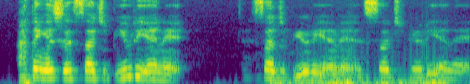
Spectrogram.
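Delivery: tearful, choked up, right on the edge of crying. Responding to another speaker's words, on the verge of tears. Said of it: "I'm about to cry right now".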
